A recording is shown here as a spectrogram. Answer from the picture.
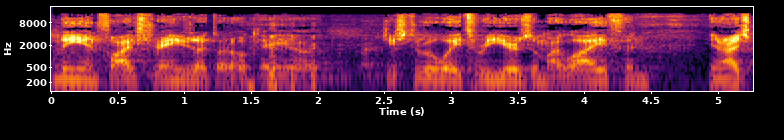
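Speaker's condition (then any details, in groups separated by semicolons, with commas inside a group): No condition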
